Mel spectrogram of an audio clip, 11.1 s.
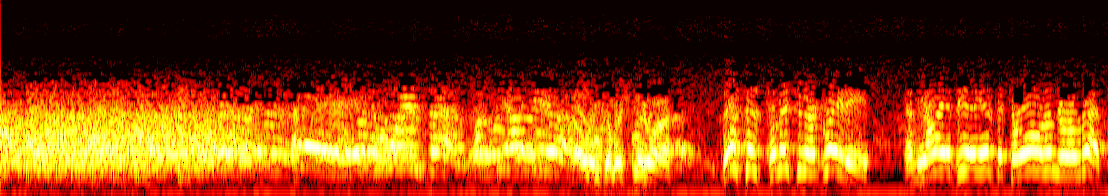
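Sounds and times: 
gunfire in a radio western drama: 0.0s - 3.8s
voices shouting: 0.0s - 7.4s
speech: 6.2s - 6.8s, 7.4s - 11.0s.

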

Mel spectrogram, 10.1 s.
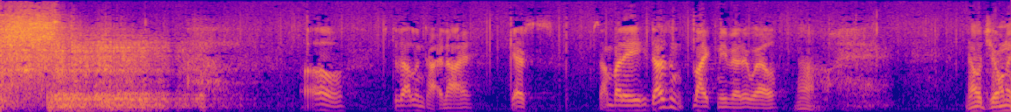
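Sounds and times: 
hand grenade explosion: 0.0s - 2.5s
speech: 3.1s - 8.4s, 9.6s - 10.0s.

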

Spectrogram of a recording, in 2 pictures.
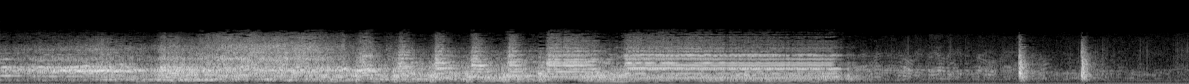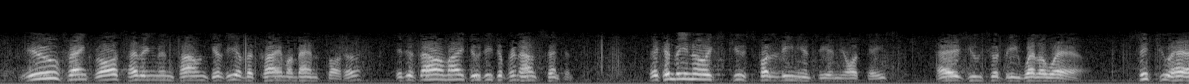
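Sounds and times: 
car speeding downhill: 0.0s - 5.5s
horns blaring: 0.0s - 9.2s
sharp knocks: 10.2s - 11.2s
speech: 12.6s - 17.8s, 18.4s - 23.7s.

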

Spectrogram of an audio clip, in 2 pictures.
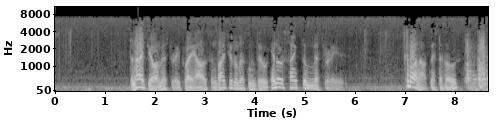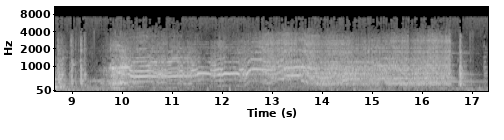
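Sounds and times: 
speech: 1.5s - 5.9s, 7.0s - 9.0s
squeaking door creaking open: 8.2s - 17.3s.

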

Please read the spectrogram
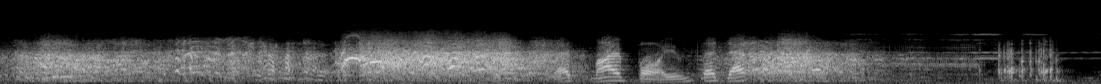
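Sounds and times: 
laughter: 0.0s - 5.9s, 7.0s - 9.3s
speech: 6.1s - 8.7s
telephone bell ringing: 8.0s - 11.0s.

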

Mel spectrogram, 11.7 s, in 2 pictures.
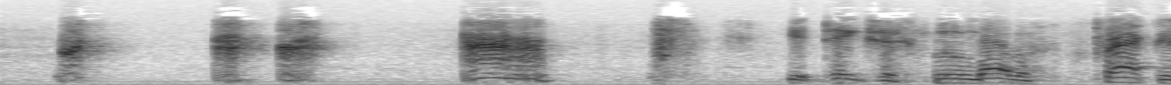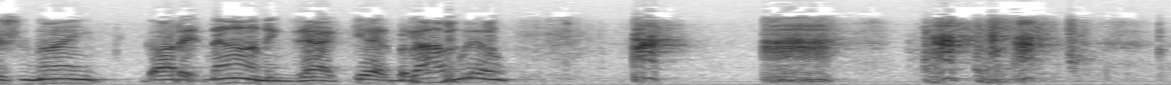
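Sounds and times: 
faint steady hum: 0.0s - 11.6s
duck call blown: 0.3s - 1.7s, 2.3s - 3.6s, 9.0s - 11.3s
speech: 4.0s - 8.7s.

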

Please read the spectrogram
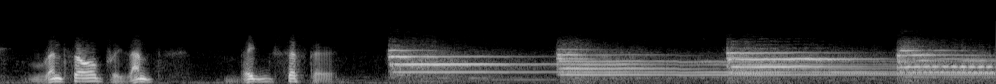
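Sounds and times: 
speech: 0.4s - 1.6s, 2.4s - 3.4s
Glen Falls Town Hall clock bell chiming: 3.9s - 9.9s.

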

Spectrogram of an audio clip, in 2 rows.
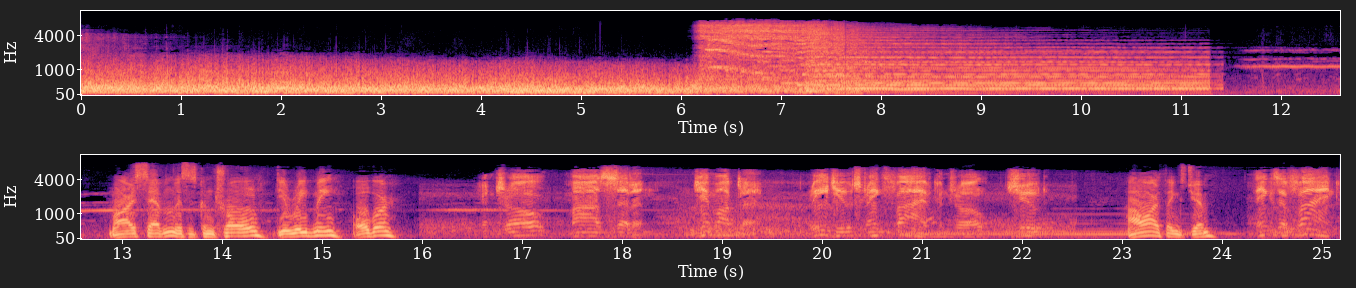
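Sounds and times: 
rocket engines roaring at liftoff: 0.0s - 25.1s
speech: 13.1s - 15.8s, 16.6s - 18.1s, 19.9s - 22.3s, 23.0s - 25.1s.

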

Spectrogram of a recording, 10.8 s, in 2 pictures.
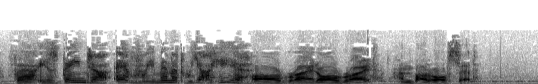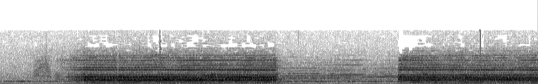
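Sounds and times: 
speech: 0.2s - 4.9s
drill running: 6.0s - 8.3s, 9.4s - 10.7s.

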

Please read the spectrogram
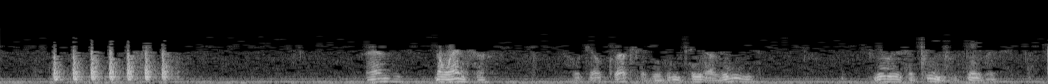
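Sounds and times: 
knocking on a hotel room door: 0.5s - 1.8s
speech: 4.6s - 5.0s, 5.7s - 7.8s, 8.7s - 10.1s.

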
